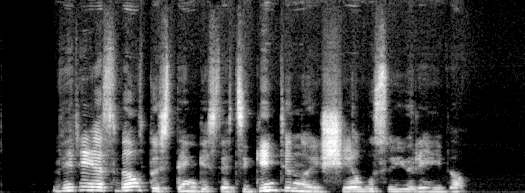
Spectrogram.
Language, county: Lithuanian, Vilnius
